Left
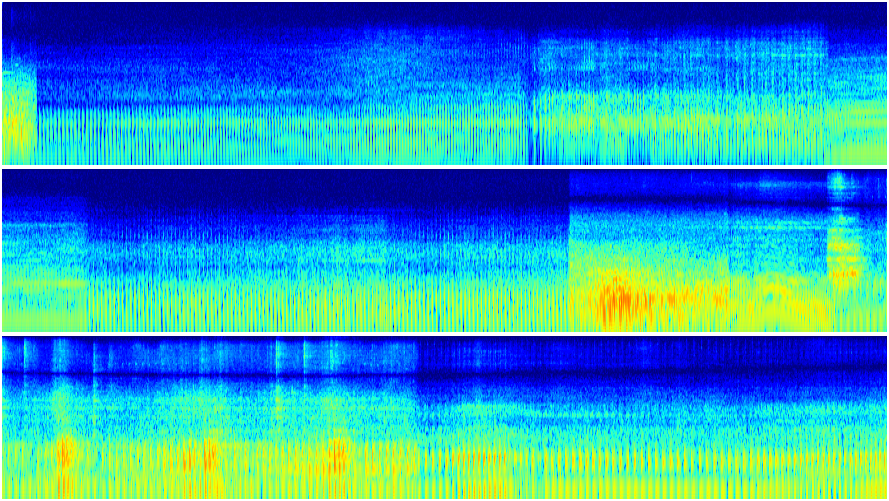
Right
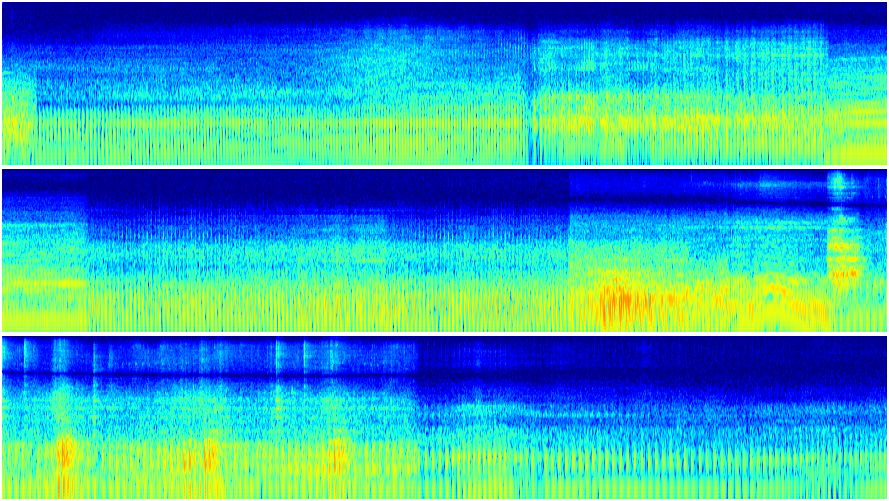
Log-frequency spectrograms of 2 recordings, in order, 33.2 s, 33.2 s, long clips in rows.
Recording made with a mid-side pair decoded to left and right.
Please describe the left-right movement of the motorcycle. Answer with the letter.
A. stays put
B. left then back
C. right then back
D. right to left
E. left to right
D.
